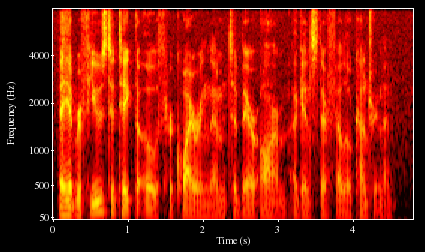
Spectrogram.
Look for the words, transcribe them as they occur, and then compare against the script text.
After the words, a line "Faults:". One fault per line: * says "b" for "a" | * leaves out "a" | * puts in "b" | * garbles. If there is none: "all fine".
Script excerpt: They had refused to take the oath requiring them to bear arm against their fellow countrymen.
They had refused to take the oath requiring them to bear arm against their fellow countrymen.
Faults:
all fine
